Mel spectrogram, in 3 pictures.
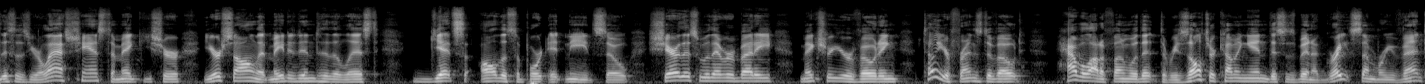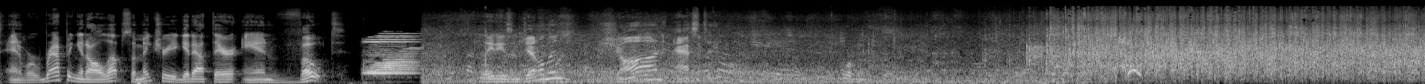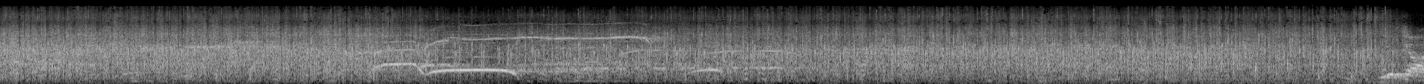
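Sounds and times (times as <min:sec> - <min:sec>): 
speech: 0:00.0 - 0:21.7, 0:22.7 - 0:23.0
audience applauding: 0:24.0 - 0:42.7
audience cheers and whoops: 0:25.3 - 0:26.0, 0:29.8 - 0:31.3, 0:32.0 - 0:36.8.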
